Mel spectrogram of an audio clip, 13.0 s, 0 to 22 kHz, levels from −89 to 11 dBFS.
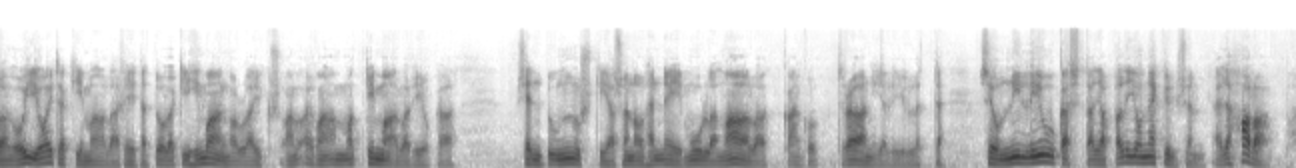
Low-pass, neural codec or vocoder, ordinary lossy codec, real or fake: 10.8 kHz; codec, 16 kHz in and 24 kHz out, 0.8 kbps, FocalCodec, streaming, 65536 codes; none; fake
